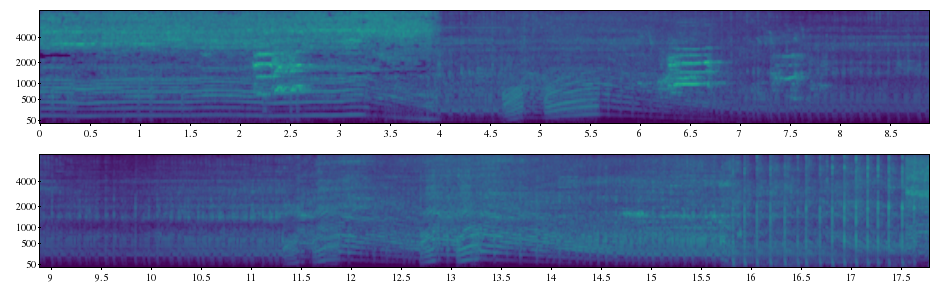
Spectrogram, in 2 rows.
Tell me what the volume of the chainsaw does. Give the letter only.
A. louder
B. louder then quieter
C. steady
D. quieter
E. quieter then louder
E.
